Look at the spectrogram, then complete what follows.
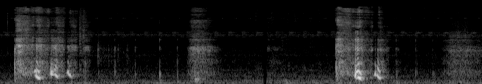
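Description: A person laughing in two short bursts of quick breathy pulses, one just after the start and one about three and a half seconds in, with a softer breath between them.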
